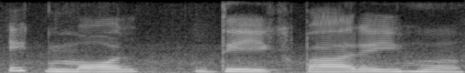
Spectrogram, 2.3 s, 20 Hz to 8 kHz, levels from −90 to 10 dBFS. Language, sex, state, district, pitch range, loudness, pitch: Hindi, female, Bihar, Kaimur, 200-225 Hz, -14 LUFS, 210 Hz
